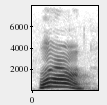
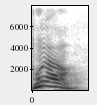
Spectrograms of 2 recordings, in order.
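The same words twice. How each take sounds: First: Loud, high mock roar like a gorilla; a boy's hammed-up beast roar. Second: A lighter mock roar; softer roar. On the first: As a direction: roar to scare off the leopard. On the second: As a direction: roar again, pulled back. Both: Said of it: "he roared".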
